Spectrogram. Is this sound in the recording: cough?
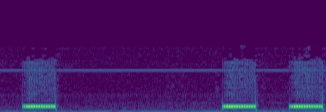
no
